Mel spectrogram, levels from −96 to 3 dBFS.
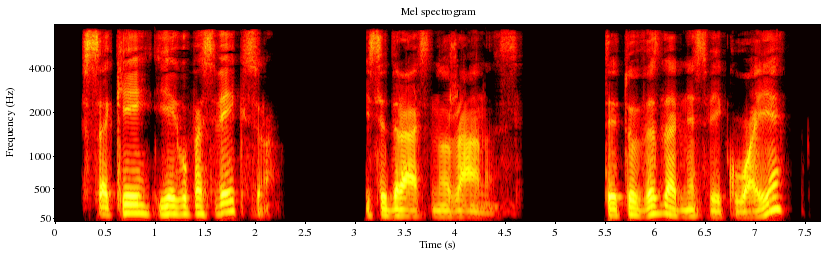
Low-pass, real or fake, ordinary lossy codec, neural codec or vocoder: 7.2 kHz; real; AAC, 32 kbps; none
